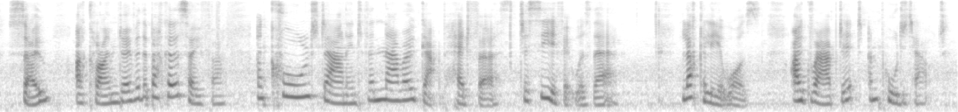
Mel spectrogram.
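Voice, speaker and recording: A primary school teacher reads a children's novel aloud, her voice full of animated, rolling intonation. She tells the story in a clear, engaging way, with faint room ambience behind her. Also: on the high side, slight background noise. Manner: expressive storytelling with lively intonation.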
